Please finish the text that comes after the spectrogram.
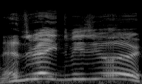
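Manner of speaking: put-on French accent, very high-pitched voice. Retelling how the candlestick actor talked in the play: imitating a french accent. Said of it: "He talked like this the whole time".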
